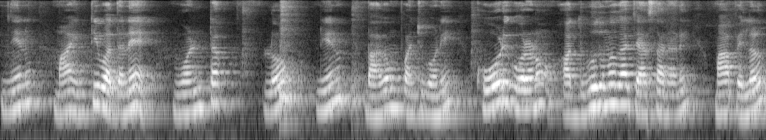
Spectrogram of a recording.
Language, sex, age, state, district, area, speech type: Telugu, male, 45-60, Andhra Pradesh, Visakhapatnam, rural, spontaneous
